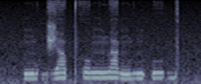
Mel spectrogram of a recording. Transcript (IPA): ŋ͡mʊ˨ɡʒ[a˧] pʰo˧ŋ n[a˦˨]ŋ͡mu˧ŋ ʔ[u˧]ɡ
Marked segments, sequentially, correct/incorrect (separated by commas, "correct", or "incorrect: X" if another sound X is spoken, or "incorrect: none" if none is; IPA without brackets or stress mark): correct, correct, correct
